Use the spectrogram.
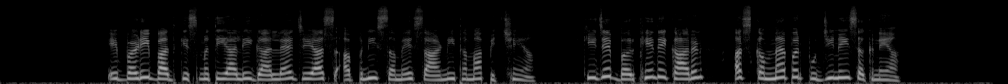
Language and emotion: Dogri, sad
